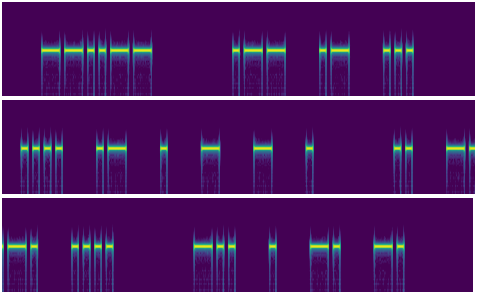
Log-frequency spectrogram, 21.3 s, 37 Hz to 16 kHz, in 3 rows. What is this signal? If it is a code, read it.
Morse code, heard as a keyed tone, about 14 wpm, spaced as for 10 wpm, 700 Hz. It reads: , WAS HAETTE ICH DENN
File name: Morsekurs / Witze / Witz 22. September 2020, 50 F70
